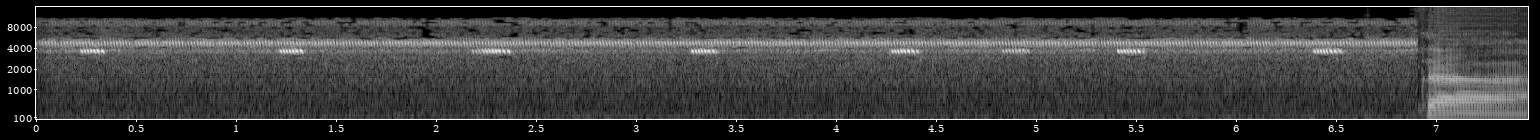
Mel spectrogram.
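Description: Crickets chirping: a steady high trill with a louder chirp about once a second, the stock 'crickets' sound effect over an unanswered silence. Near the end a chanting voice cuts in.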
